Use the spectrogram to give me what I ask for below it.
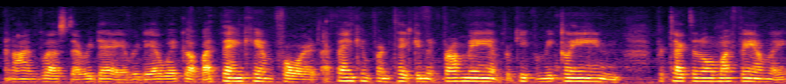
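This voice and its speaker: A woman with an American accent speaks very fast at a very deep, low pitch. Noticeable background noise is present. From York, Pennsylvania, US. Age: 60s. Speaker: recovering addict, church member. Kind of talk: testimony.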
